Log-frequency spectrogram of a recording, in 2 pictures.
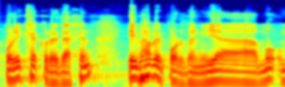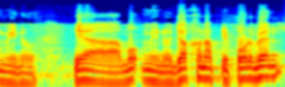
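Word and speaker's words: يا مؤمن: বন্ধুরা আমার, এখানে যদিও বাংলা লেখা হয়েছে মুমিনু, কিন্তু আসল উচ্চারণটা হচ্ছে ইয়া মুমিনু। এখানে মিমের পরে একটা হামজা রয়েছে, একটুখানি ধাক্কা হবে এভাবে, ইয়া মুমিনু।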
